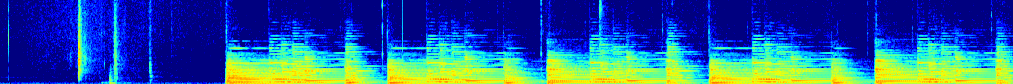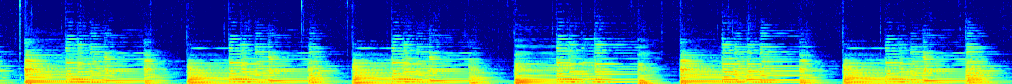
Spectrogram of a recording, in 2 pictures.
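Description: A piano plays a short, simple teaching piece. After a couple of faint clicks, it begins about two seconds in with evenly spaced notes in a repeating pattern. The left hand moves one interval around to different positions while the right hand repeats two figures.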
